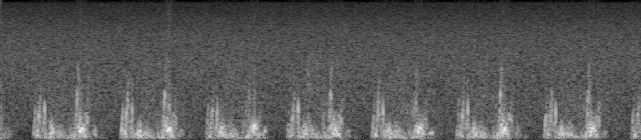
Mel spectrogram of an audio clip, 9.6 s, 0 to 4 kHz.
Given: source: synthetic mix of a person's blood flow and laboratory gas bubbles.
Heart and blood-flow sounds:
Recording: Doppler ultrasound of blood flow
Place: precordium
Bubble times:
4.54-4.67 s: bubbles
4.81-4.88 s: bubbles
From the record:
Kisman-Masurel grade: 112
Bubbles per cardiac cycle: 1 to 2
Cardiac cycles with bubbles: 1 to 10%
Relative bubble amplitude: moderate (0.250 to 0.450)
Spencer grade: 1 (occasional bubble signal discernible with the cardiac motion signal, with majority of cardiac periods free of bubbles)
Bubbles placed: anywhere in the cardiac cycle

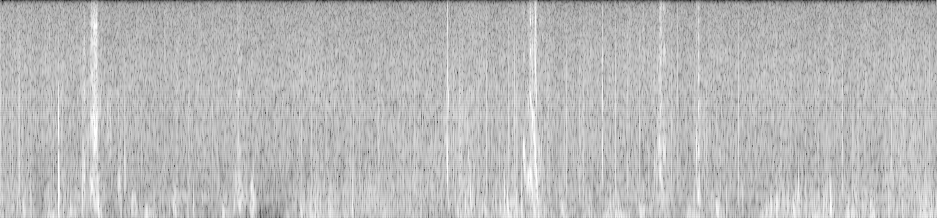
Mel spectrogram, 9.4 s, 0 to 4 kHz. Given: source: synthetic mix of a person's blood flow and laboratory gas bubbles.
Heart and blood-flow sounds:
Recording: Doppler ultrasound of blood flow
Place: subclavian vein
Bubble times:
0.79-1.12 s: bubbles
1.17-1.22 s: bubbles
2.34-2.48 s: bubbles
2.50-2.55 s: bubbles
4.45-4.53 s: bubbles
4.64-4.77 s: bubbles
5.21-5.44 s: bubbles
6.53-6.66 s: bubbles
6.95-7.03 s: bubbles
From the record:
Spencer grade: 2 (many but less than half of the cardiac periods contain bubble signals, singularly or in groups)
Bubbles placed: anywhere in the cardiac cycle

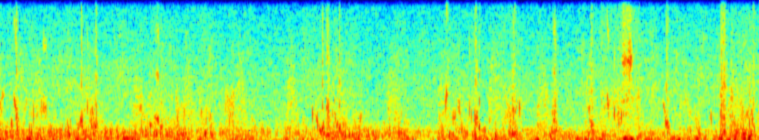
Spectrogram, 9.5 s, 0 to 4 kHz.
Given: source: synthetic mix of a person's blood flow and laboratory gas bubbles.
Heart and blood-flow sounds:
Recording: Doppler ultrasound of blood flow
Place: subclavian vein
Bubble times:
0.00-0.07 s: bubbles
0.11-0.46 s: bubbles
0.49-0.66 s: bubbles
0.81-1.28 s: bubbles
1.61-2.35 s: bubbles
2.49-2.69 s: bubbles
2.80-2.96 s: bubbles
3.89-4.63 s: bubbles
4.82-5.09 s: bubbles
5.54-6.04 s: bubbles
6.26-6.56 s: bubbles
6.88-6.99 s: bubbles
7.35-7.47 s: bubbles
7.49-8.02 s: bubbles
8.28-8.43 s: bubbles
8.66-8.78 s: bubbles
8.87-8.92 s: bubbles
8.97-9.49 s: bubbles
From the record:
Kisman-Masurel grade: 233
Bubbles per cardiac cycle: several, 3 to 8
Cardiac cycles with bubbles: 50 to 99%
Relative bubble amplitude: loud (0.450 to 0.775)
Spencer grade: 3 (all of the cardiac periods contain showers or single bubble signals, but not dominating or overriding the cardiac motion signals)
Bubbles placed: anywhere in the cardiac cycle

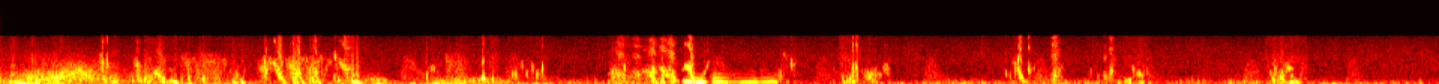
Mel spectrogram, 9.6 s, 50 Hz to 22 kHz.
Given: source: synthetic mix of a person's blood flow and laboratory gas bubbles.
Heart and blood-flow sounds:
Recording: Doppler ultrasound of blood flow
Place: subclavian vein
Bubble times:
0.00-0.14 s: bubbles
0.18-0.25 s: bubbles
0.33-0.45 s: bubbles
0.65-1.65 s: bubbles
1.71-2.44 s: bubbles
2.81-3.13 s: bubbles
3.18-3.33 s: bubbles
3.38-3.65 s: bubbles
4.05-4.74 s: bubbles
5.17-5.32 s: bubbles
5.59-5.95 s: bubbles
6.67-6.90 s: bubbles
6.99-7.10 s: bubbles
7.25-7.67 s: bubbles
8.43-8.71 s: bubbles
From the record:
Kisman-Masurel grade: 242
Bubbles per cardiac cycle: several, 3 to 8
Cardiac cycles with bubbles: 100%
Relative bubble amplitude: moderate (0.250 to 0.450)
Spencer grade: 3 (all of the cardiac periods contain showers or single bubble signals, but not dominating or overriding the cardiac motion signals)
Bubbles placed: anywhere in the cardiac cycle

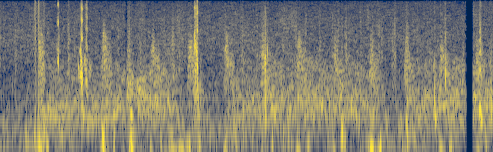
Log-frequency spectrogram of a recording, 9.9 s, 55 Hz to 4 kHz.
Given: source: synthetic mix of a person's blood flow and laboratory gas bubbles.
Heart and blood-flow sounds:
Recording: Doppler ultrasound of blood flow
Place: subclavian vein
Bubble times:
1.15-1.20 s: bubbles
1.55-1.84 s: bubbles
3.85-4.05 s: bubbles
5.28-5.39 s: bubbles
8.45-8.78 s: bubbles
8.89-8.96 s: bubbles
9.57-9.70 s: bubbles
9.80-9.88 s: bubbles
From the record:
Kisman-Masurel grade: 121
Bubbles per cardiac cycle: 1 to 2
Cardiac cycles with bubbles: 10 to 50%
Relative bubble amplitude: barely perceptible (0.100 to 0.250)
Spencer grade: 2 (many but less than half of the cardiac periods contain bubble signals, singularly or in groups)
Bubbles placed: anywhere in the cardiac cycle

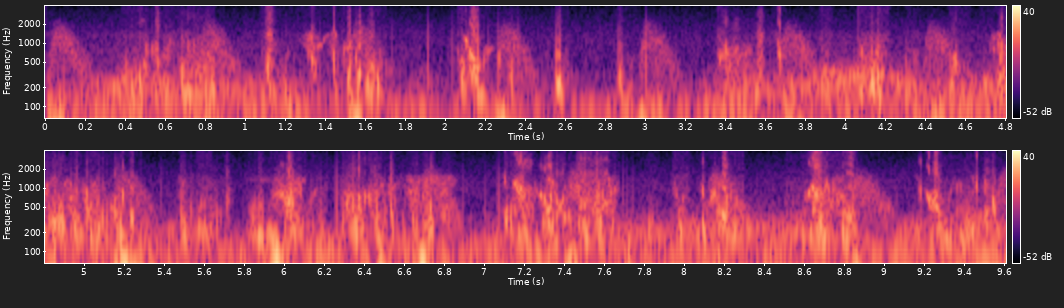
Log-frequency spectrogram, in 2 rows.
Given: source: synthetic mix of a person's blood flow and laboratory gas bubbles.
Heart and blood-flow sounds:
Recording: Doppler ultrasound of blood flow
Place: subclavian vein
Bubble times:
0.38-0.88 s: bubbles
1.07-1.71 s: bubbles
2.05-2.38 s: bubbles
2.52-2.62 s: bubbles
2.85-2.96 s: bubbles
3.35-3.71 s: bubbles
3.86-3.94 s: bubbles
4.06-4.22 s: bubbles
4.29-4.38 s: bubbles
4.50-4.63 s: bubbles
4.67-5.28 s: bubbles
5.46-5.75 s: bubbles
5.80-6.21 s: bubbles
6.26-6.87 s: bubbles
7.07-7.68 s: bubbles
7.81-7.86 s: bubbles
7.93-8.29 s: bubbles
8.49-8.90 s: bubbles
9.14-9.61 s: bubbles
From the record:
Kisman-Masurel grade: 232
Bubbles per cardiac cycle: several, 3 to 8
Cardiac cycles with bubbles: 50 to 99%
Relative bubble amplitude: moderate (0.250 to 0.450)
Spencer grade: 3 (all of the cardiac periods contain showers or single bubble signals, but not dominating or overriding the cardiac motion signals)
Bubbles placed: anywhere in the cardiac cycle

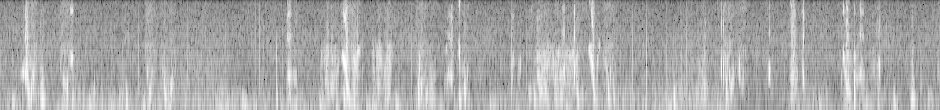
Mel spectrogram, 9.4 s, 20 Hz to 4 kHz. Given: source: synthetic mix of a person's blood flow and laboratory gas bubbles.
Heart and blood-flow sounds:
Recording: Doppler ultrasound of blood flow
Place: subclavian vein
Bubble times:
0.20-0.49 s: bubbles
0.60-0.76 s: bubbles
1.44-1.78 s: bubbles
2.85-2.98 s: bubbles
3.19-3.61 s: bubbles
3.71-3.93 s: bubbles
4.15-4.37 s: bubbles
4.44-4.71 s: bubbles
5.08-5.25 s: bubbles
5.28-6.19 s: bubbles
6.97-7.08 s: bubbles
7.18-7.47 s: bubbles
7.65-7.74 s: bubbles
7.90-8.07 s: bubbles
8.39-8.84 s: bubbles
9.09-9.18 s: bubbles
9.38-9.41 s: bubbles
From the record:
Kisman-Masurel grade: 243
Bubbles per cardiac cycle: several, 3 to 8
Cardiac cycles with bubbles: 100%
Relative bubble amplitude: loud (0.450 to 0.775)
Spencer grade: 3 (all of the cardiac periods contain showers or single bubble signals, but not dominating or overriding the cardiac motion signals)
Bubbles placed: anywhere in the cardiac cycle

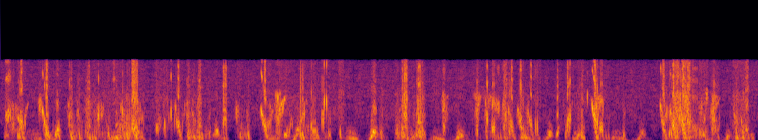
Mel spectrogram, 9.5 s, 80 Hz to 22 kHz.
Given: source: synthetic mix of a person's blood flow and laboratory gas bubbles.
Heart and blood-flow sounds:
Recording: Doppler ultrasound of blood flow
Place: precordium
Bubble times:
0.04-0.35 s: bubbles
0.46-0.66 s: bubbles
0.82-1.82 s: bubbles
1.92-2.64 s: bubbles
2.75-2.86 s: bubbles
2.93-3.15 s: bubbles
3.22-4.14 s: bubbles
4.21-4.32 s: bubbles
4.72-4.80 s: bubbles
4.92-5.33 s: bubbles
5.50-5.61 s: bubbles
5.89-6.75 s: bubbles
6.93-7.63 s: bubbles
7.77-7.83 s: bubbles
8.21-9.01 s: bubbles
9.15-9.49 s: bubbles
From the record:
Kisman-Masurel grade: 343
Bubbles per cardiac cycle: rolling drumbeat, 9 or more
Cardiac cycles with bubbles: 100%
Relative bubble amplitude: loud (0.450 to 0.775)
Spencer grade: 3 (all of the cardiac periods contain showers or single bubble signals, but not dominating or overriding the cardiac motion signals)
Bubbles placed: only in the low amplitude regions of the cardiac cycle

